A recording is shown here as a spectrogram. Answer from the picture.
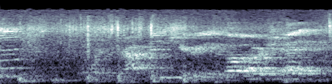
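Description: Indistinct talking, with a child's voice among it and a few light knocks of movement.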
